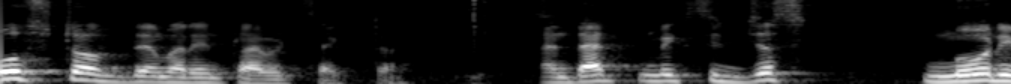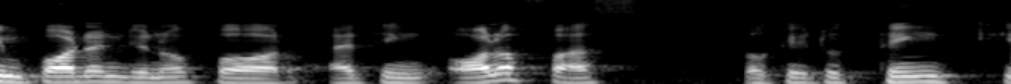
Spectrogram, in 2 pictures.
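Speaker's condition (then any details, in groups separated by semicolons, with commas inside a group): No condition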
